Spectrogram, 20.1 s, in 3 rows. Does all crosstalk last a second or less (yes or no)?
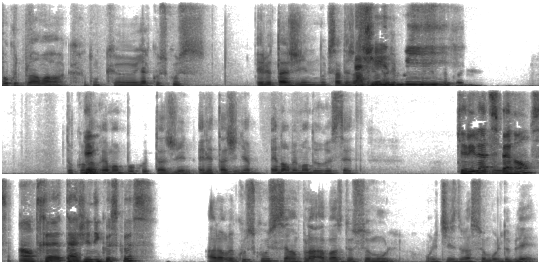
no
